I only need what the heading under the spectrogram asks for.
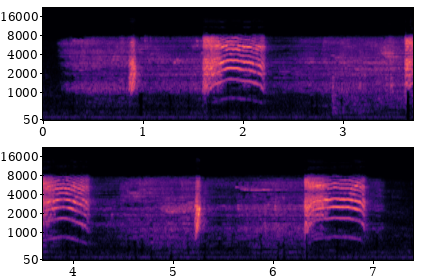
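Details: Gray Catbird giving three nasal, cat-like mew calls about two seconds apart, each slurring downward, with short sharp put calls among them.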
